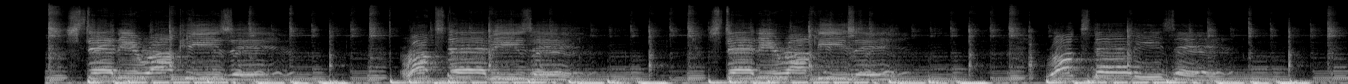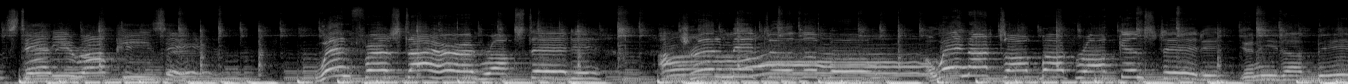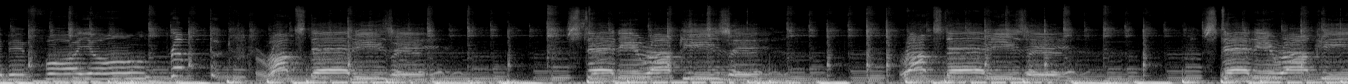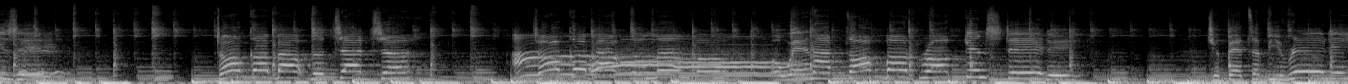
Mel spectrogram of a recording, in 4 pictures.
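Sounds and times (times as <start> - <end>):
reggae music: 0.4 - 53.9.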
